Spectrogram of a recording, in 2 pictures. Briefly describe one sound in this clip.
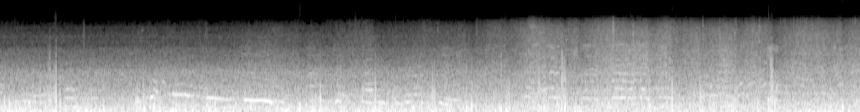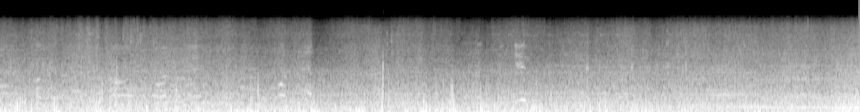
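An open off-road vehicle's engine rumbles as it drives over rough ground.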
